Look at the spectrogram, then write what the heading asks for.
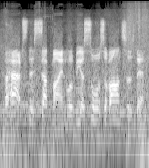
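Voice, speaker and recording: A man's voice: mid-range voice, expressive, normal speed, over music, close to an everyday voice. A man playing a stern, resolute military commander in a video game, with formal and commanding delivery. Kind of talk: scripted video game dialogue.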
